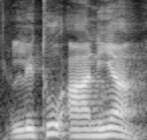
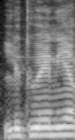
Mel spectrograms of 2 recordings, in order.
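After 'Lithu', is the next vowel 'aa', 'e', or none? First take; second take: aa; e. First: An 'aa' vowel is heard between 'thu' and 'nia'. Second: An 'e' vowel is heard between 'thu' and 'nia'. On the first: The speaker calls it right. "तो सही पढ़ा करिए" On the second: The speaker calls it wrong. "कुछ नहीं होता है"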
